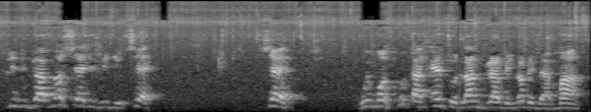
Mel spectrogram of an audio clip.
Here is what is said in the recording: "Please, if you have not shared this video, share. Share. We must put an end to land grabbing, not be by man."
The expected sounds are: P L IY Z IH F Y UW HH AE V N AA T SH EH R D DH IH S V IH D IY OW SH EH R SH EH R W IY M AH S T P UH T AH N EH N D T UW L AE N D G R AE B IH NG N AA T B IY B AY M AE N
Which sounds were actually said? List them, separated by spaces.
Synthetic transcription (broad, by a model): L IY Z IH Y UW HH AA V N AA T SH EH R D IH V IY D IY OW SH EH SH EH W IY M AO S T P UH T AH N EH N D T UW L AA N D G R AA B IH N AA T B IY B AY M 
